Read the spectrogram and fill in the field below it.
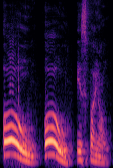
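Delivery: "ou" hit and stretched out slowly; slow, drawn-out "ou espanhol"; stressed "ou". Shown as a demonstration. Teacher showing the mistaken word in the ad, slow and stressed.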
